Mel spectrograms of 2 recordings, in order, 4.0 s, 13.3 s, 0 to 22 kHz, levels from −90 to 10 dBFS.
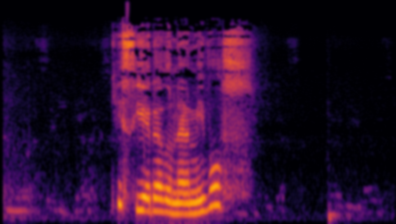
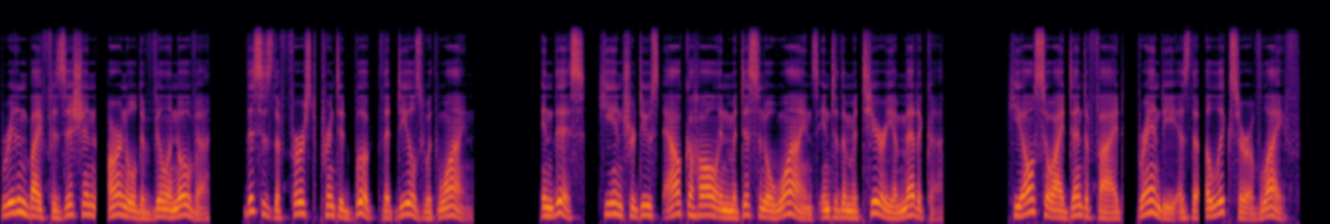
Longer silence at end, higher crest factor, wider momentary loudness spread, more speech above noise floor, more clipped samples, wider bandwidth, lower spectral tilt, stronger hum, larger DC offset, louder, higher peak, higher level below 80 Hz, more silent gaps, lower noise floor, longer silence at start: first, 0.65 s vs 0.4 s; about the same, 16 dB vs 14 dB; first, 11 LU vs 6 LU; second, 52 dB vs over 68 dB; neither; first, 16 kHz vs 13.5 kHz; second, -3 dB/octave vs -5.5 dB/octave; neither; neither; first, -13 LUFS vs -23 LUFS; first, 0 dBFS vs -8 dBFS; second, -66 dBFS vs -60 dBFS; second, none vs 0.96-1.07 s, 2.16-2.41 s, 4.76-5.38 s, 5.86-5.97 s, 9.45-10.07 s, 11.24-11.34 s, 12.00-12.04 s; second, -64 dBFS vs under -90 dBFS; first, 1.15 s vs 0 s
